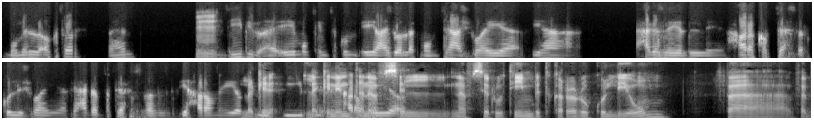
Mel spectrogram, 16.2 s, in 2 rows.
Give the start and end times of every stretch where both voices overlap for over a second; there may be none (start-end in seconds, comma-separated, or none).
10.5-12.2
